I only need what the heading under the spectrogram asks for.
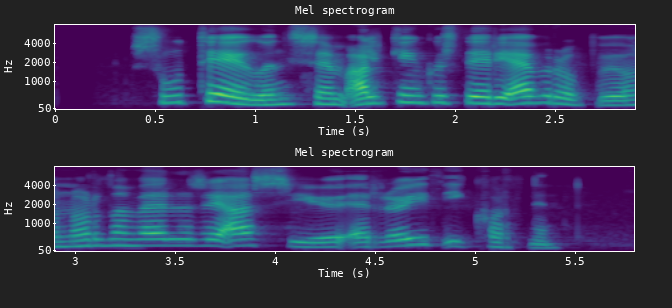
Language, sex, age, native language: Icelandic, female, 40-49, Icelandic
